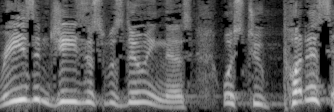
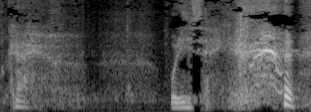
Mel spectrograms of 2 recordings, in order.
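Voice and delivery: sheepish mumble; 6 semitones lower, 6 dB quieter than usual. Acted. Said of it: "he goes".

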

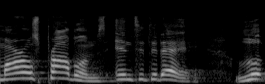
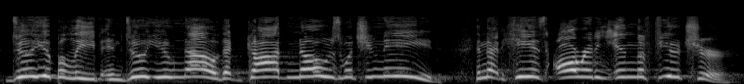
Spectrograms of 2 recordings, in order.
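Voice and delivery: louder, higher earnest plea; impassioned preaching; 5 semitones higher, 5 dB louder than usual. Acted. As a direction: press the question home. Preaching climax.

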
